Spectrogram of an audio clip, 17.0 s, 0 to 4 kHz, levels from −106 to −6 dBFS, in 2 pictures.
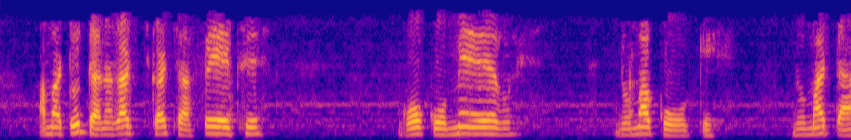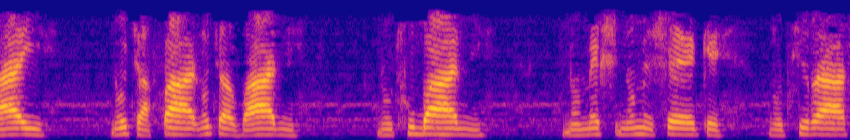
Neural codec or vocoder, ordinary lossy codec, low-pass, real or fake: codec, 16 kHz, 16 kbps, FreqCodec, larger model; MP3, 32 kbps; 3.6 kHz; fake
